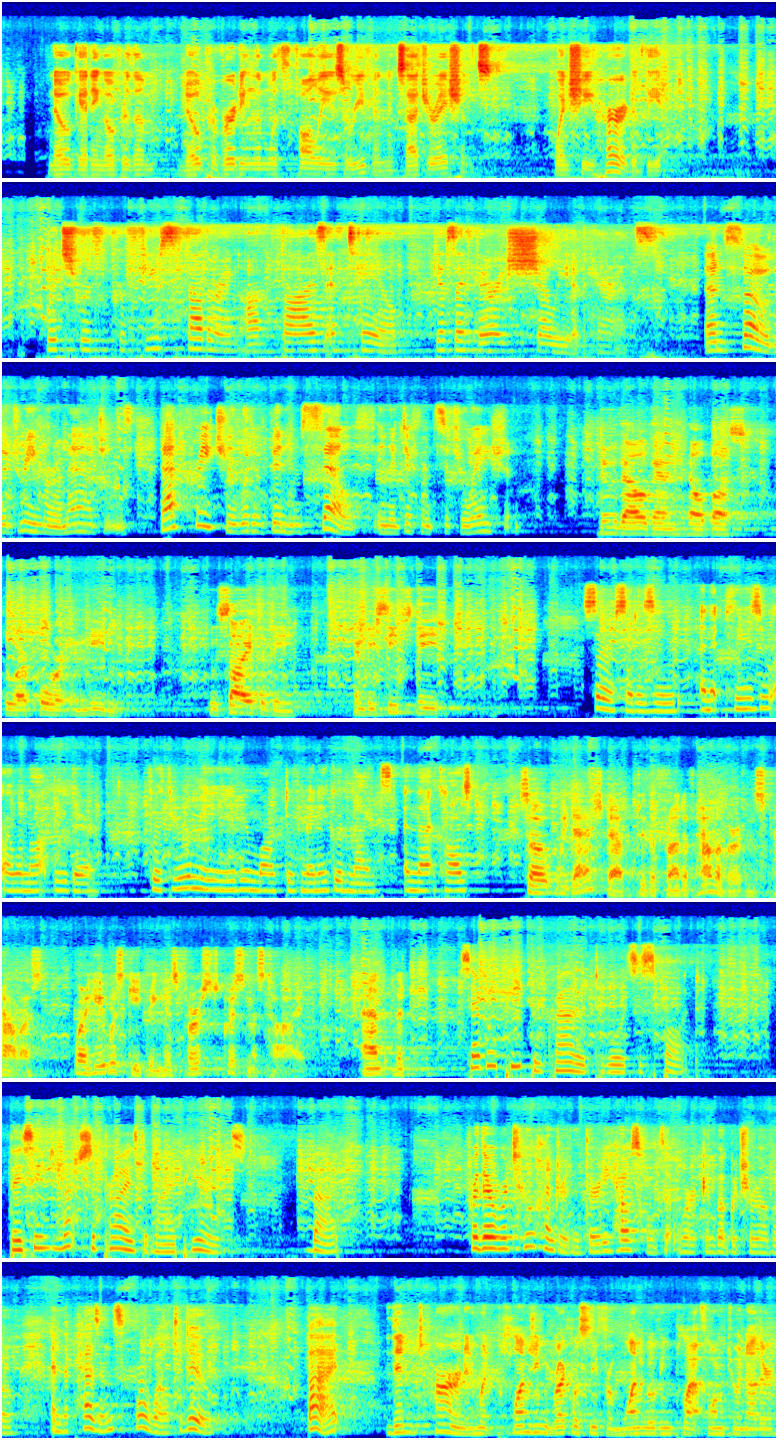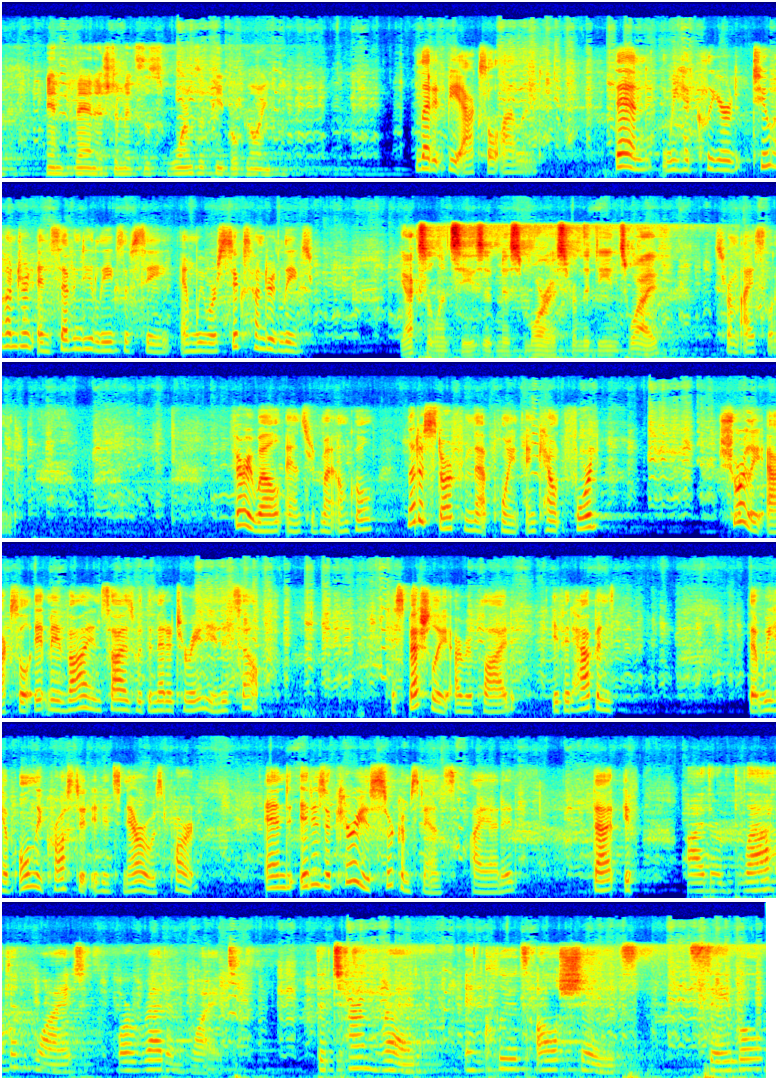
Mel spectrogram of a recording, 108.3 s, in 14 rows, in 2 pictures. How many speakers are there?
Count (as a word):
ten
